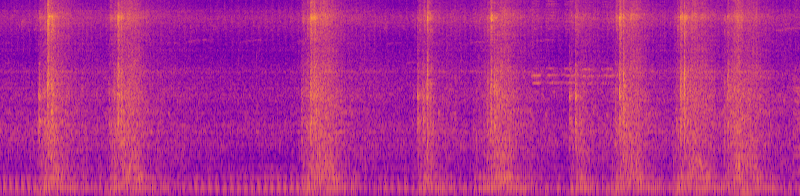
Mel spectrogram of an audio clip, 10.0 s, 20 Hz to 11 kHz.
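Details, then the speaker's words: Xeon GT125 scooter idling with a clunk from the CVT box each time the throttle is blipped at take-off; before disassembly. "Nah itu bisa diperhatikan di bagian bak CVT nya bunyi jejak detik di bagian persivity gas ya"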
